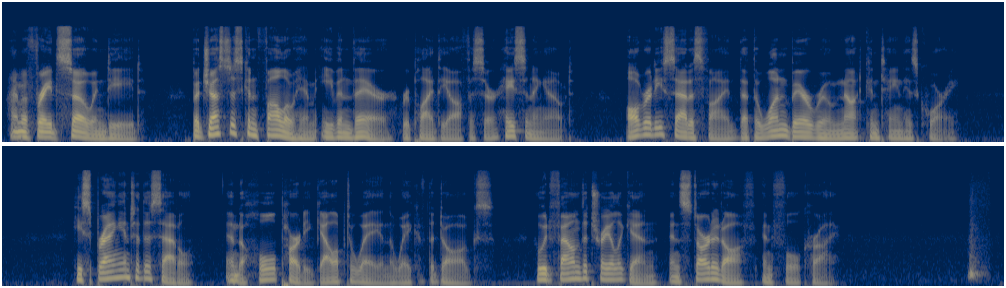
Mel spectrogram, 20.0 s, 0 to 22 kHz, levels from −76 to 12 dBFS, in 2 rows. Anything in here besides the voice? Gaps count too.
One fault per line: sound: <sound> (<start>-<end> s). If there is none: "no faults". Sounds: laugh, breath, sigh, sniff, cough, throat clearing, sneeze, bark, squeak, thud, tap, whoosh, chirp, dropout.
sound: whoosh (19.7-19.9 s)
